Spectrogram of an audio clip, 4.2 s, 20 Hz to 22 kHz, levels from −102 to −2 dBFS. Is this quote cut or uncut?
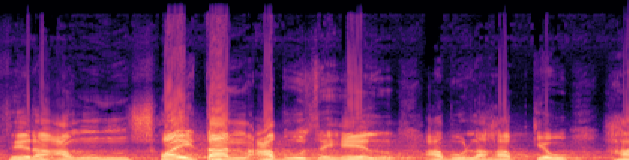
uncut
